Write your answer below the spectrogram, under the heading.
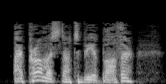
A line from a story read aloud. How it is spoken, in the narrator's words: Joel said eagerly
